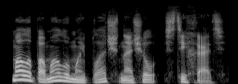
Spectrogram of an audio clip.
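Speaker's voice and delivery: usual speaking voice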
